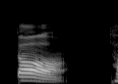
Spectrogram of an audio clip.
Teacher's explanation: ल, त थ, द, ध न ये जितने शब्द आप बोलेंगे इसमें आपका क्या होगा? जो दांत जीभ जो है वो दांत में बिल्कुल सटेगा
